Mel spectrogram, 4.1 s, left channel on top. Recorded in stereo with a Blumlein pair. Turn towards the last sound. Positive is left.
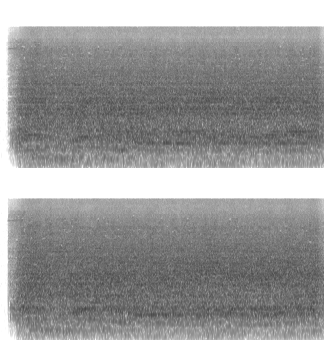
turn(degrees=-15)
